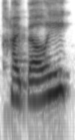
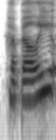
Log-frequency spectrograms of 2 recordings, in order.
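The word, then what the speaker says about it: Cybele: Yeah, they say either Kyelli, Cabeli or Chabelli.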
